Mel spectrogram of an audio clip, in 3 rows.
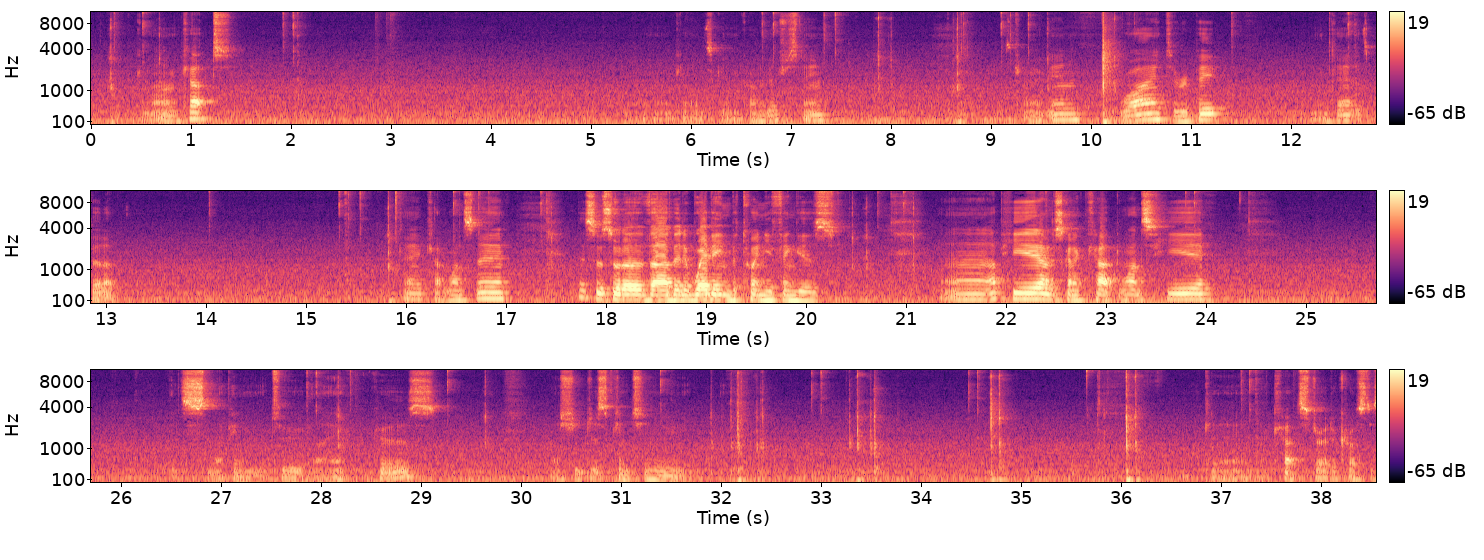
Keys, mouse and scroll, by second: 6.7 click, 7.3 right click, 7.8 w, 8.7 alt+click, 9.2 alt+right click, 10.1 y, 11.4 click, 14.0 click, 15.4 right click, 15.9 alt+click, 16.5 alt+right click, 16.8 alt+click, 18.6 alt+click, 20.7 alt+click, 27.8 right click, 28.2 alt+click, 30.8 click, 32.1 ctrl+z, 32.9 right click, 34.4 right click, 34.6 w, 36.0 y, 37.2 click.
